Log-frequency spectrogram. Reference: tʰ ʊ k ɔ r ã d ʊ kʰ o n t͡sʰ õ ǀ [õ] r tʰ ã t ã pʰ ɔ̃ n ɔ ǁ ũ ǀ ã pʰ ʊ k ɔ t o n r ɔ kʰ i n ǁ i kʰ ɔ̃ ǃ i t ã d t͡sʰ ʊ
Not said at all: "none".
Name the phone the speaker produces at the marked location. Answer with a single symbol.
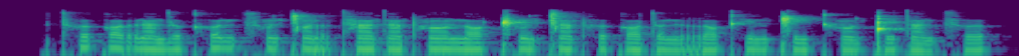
ɔ̃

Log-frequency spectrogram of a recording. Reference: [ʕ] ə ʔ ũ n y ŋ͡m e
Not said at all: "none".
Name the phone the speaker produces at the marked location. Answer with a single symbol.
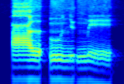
ʕ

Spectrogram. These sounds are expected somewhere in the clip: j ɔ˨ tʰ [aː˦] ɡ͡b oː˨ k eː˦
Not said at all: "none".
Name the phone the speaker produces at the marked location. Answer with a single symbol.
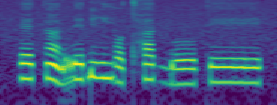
a˦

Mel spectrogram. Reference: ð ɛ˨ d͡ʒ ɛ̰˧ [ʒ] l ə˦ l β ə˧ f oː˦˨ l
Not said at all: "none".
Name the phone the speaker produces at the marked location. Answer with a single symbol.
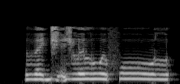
ʒ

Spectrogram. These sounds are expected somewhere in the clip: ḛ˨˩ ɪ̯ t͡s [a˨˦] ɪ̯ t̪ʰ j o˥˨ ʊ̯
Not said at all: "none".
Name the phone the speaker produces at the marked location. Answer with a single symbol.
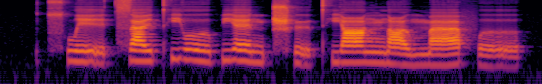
a˦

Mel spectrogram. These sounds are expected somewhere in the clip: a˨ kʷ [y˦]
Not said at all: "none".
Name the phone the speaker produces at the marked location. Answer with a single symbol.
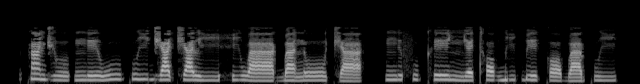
i˦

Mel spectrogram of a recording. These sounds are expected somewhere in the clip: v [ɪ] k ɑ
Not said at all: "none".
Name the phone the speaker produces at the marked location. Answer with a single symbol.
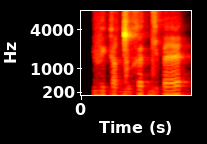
ɪ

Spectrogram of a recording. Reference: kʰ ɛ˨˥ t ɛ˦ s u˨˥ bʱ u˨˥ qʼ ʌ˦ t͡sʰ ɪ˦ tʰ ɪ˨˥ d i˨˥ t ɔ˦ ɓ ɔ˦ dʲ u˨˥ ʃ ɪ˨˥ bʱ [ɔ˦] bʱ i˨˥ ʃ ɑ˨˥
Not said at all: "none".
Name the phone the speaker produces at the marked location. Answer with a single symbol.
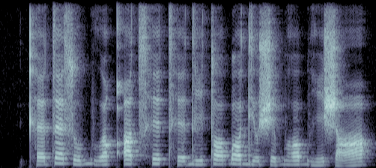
ɔ˦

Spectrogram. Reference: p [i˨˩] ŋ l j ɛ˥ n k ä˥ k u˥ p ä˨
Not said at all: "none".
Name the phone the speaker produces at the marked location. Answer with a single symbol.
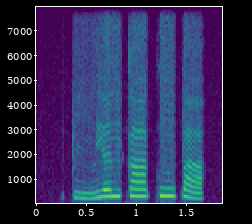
i˨˩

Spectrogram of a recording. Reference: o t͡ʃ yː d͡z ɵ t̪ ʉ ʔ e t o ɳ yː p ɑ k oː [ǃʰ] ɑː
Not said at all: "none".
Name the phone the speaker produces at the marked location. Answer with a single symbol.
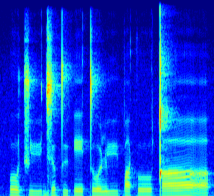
ǃ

